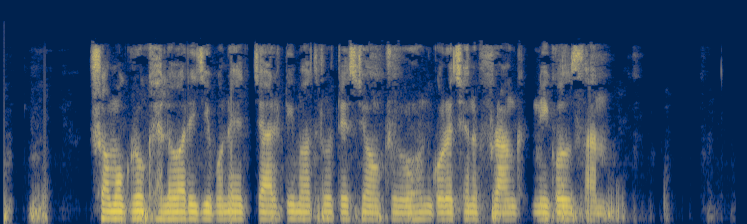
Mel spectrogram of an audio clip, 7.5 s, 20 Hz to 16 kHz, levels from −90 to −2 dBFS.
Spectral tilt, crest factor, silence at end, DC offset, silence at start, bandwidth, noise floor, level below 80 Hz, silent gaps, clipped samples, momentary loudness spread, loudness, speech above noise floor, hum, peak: -4 dB/octave; 18 dB; 1.2 s; under 0.1%; 0.05 s; 8 kHz; -60 dBFS; -48 dBFS; none; under 0.1%; 16 LU; -18 LUFS; 42 dB; none; -2 dBFS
